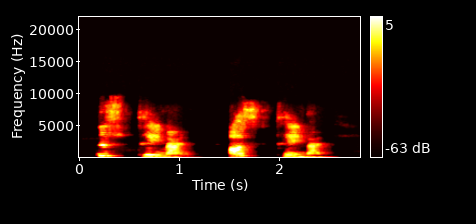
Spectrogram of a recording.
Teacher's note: Üst ve ast kelimeleri teğmen isimleriyle birleştiğinde üst ve asttaki T'ler düşer. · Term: ünsüz düşmesi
